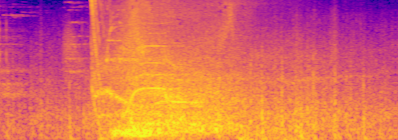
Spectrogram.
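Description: A gust of wind rushes upward with a loud whoosh.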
